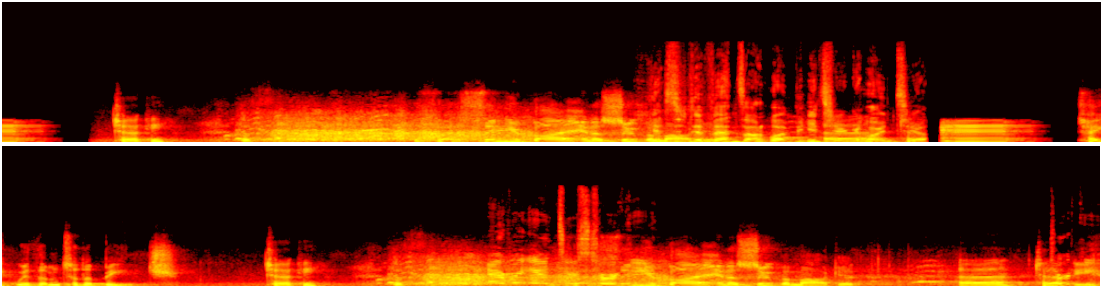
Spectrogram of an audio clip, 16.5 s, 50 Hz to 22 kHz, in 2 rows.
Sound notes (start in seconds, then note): 0.0 buzzer; 1.7 audience laughing; 7.1 buzzer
